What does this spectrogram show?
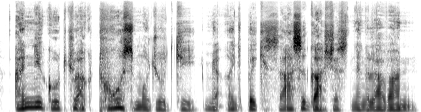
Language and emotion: Kashmiri, fearful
